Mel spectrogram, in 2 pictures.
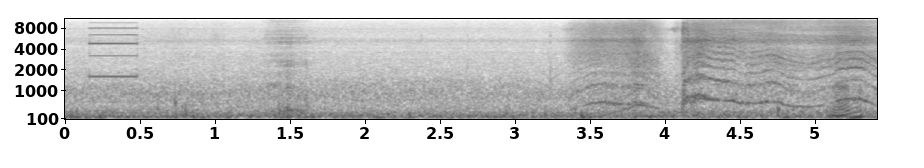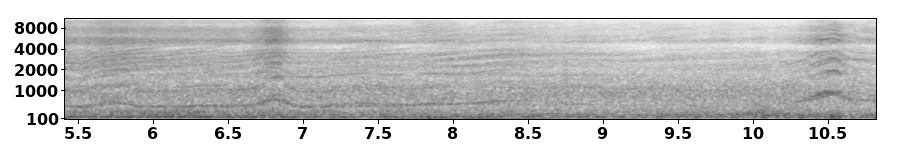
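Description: FPV quadcopter's brushless motors and propellers whining, the pitch rising and falling quickly with throttle as it lifts off and flies, from about three seconds in. A short electronic beep at the very start, and wind noise throughout.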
